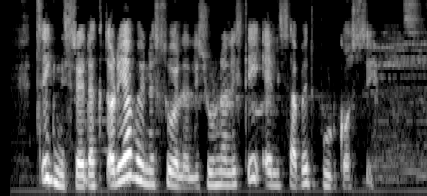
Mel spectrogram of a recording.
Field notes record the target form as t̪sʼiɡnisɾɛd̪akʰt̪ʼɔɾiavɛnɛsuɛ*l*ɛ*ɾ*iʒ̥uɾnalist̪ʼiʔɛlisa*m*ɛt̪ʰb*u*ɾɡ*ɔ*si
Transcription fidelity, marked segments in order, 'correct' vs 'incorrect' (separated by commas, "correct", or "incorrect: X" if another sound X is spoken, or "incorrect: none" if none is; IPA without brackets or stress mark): correct, incorrect: l, incorrect: b, correct, correct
